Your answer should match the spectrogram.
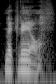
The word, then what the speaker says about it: McNiel: I had to correct them and say McNeel.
